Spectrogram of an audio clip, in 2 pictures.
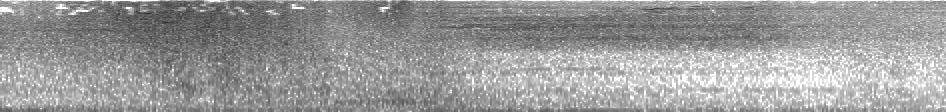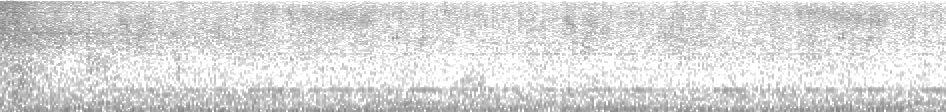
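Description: A triumphant fanfare of music plays.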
